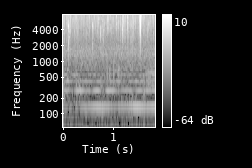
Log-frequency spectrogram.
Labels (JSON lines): {"label": "biophony, midshipman", "recorder": "SoundTrap 500"}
